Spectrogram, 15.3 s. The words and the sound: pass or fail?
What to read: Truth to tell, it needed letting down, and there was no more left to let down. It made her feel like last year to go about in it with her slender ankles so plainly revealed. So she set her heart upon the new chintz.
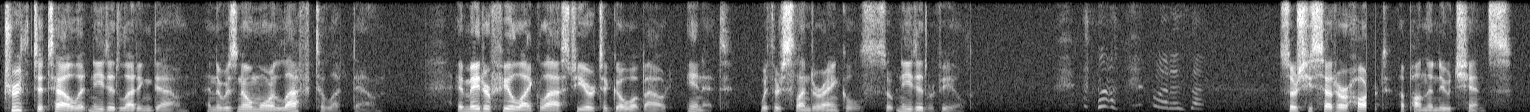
fail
